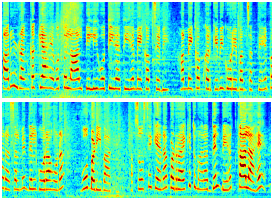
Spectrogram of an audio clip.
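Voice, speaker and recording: A woman's voice: very high-pitched, steady tone, moderate pace. A woman voicing a kind, dutiful young witch daughter in a cartoon story, speaking earnestly. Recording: music behind the voice.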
